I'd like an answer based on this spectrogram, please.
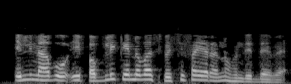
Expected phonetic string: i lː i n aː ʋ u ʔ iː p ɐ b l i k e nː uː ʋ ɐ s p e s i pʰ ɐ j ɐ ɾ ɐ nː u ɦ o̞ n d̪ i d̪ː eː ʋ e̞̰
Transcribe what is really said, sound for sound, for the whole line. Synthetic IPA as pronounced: i lː i n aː ʋ u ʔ iː p ɐ b l i k e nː u ʋ ɐ s p e s i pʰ ɐ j ɐ ɾ ɐ nː u ɦ o̞ n d̪ i d̪ː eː ʋ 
